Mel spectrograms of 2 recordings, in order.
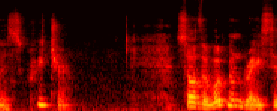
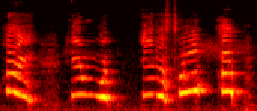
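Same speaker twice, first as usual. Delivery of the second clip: very high, loud startled squeak; frightened cry; 6 dB louder than usual. Acted. Mouse queen hearing of the lion, alarmed squeal.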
